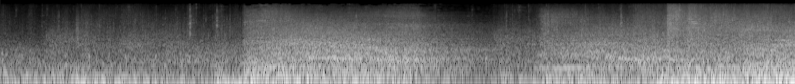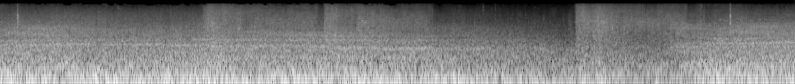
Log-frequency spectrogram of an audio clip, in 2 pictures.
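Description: A huge creature growls.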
